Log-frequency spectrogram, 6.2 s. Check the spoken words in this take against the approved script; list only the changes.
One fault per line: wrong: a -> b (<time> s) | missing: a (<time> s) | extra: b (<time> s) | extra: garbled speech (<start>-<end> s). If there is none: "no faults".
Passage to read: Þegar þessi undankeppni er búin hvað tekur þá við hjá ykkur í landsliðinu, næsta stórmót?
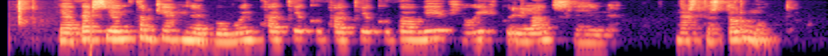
extra: hvað tekur (2.5 s)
